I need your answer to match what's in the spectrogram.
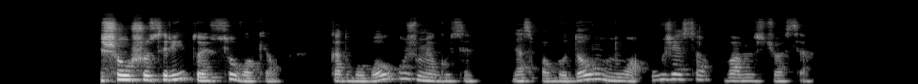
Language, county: Lithuanian, Šiauliai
